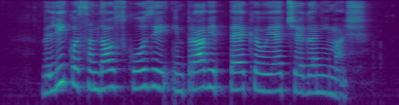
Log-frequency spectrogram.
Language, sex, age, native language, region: Slovenian, female, 30-49, Slovenian, Zasavska region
